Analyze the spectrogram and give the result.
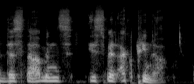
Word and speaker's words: Ismet: Das, das I, das große I mit Punkt drauf, also bei Ismet, mhm. wird ausgesprochen wie das deutsche I in Miete. Miete. – Also lang I. – Wie langes I. Langes I, Ismet.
